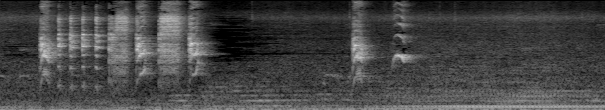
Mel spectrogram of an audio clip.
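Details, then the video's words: Long-tailed shrike 'toet toet' lure song for getting other birds to sing: a rapid string of harsh rasping notes for two seconds, then two isolated notes, with a steady low hum throughout. "Pancingan cendet toet toet || ahlinya mengundang bunyi"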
